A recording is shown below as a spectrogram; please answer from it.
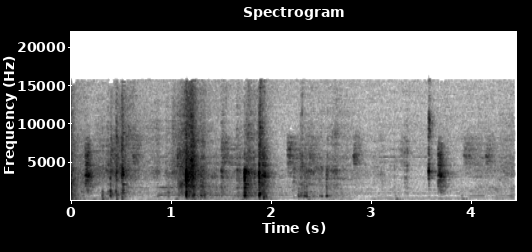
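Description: Cardboard and paper packaging being opened and handled, with a few sharp crinkles and taps. The loudest come a little over a second in and again just before two seconds, with more light taps near the end.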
